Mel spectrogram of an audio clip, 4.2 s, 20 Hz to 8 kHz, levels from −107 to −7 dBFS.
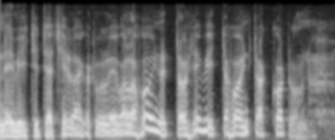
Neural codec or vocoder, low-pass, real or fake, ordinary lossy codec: none; 7.2 kHz; real; none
